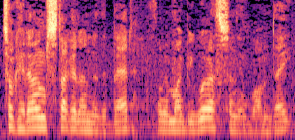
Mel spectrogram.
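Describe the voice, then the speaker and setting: A man's voice: a little high, fast, noisy background, lightly acted. A man playing a worried, grumbling stationmaster. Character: grumbling middle-aged stationmaster, anxious.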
